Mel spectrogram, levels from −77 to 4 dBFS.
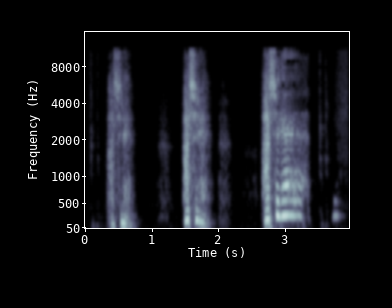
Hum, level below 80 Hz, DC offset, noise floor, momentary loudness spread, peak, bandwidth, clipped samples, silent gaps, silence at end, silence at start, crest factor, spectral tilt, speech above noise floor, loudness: none; -48 dBFS; under 0.1%; -63 dBFS; 16 LU; 0 dBFS; 11.5 kHz; under 0.1%; none; 0.15 s; 0.35 s; 20 dB; -3.5 dB/octave; 46 dB; -17 LUFS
